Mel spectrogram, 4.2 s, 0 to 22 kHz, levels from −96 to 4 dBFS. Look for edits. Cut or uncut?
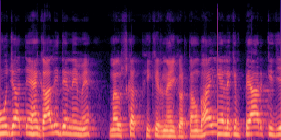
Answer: cut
